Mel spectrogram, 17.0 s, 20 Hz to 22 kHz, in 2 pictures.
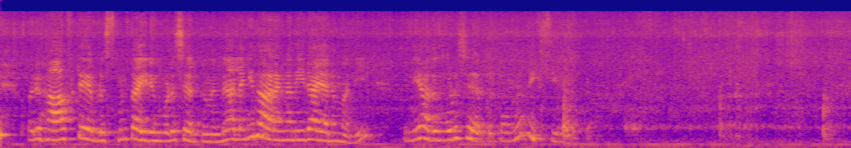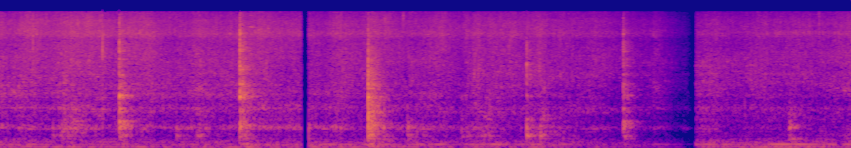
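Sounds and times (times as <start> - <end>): chicken sizzling in a pan: 0.0 - 17.0
wooden spatula scraping a pan: 4.2 - 17.0.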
